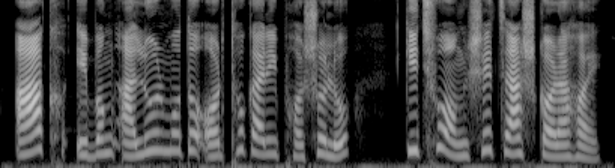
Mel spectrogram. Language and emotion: Bengali, neutral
